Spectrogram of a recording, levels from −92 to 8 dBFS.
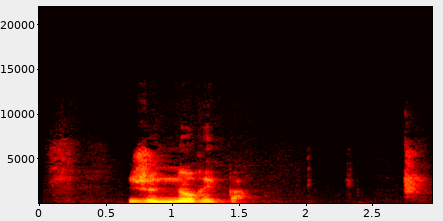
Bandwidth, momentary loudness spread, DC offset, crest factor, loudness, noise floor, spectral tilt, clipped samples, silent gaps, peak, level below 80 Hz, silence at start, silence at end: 7.8 kHz; 21 LU; under 0.1%; 22 dB; -22 LUFS; -72 dBFS; -7 dB/octave; under 0.1%; none; -4 dBFS; -64 dBFS; 0.65 s; 0.1 s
